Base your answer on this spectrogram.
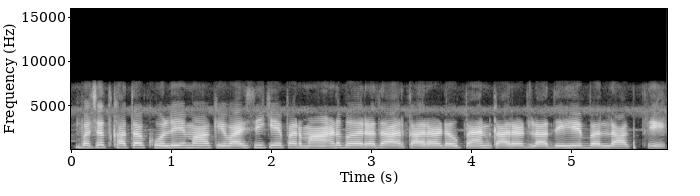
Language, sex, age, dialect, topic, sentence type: Chhattisgarhi, female, 25-30, Eastern, banking, statement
